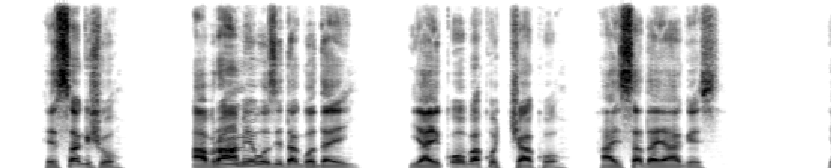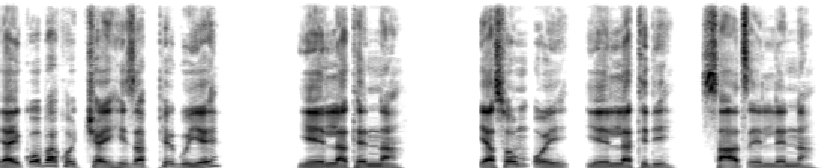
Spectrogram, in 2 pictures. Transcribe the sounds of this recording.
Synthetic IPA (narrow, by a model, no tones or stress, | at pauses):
hɛsːɐɡɪʃɔ | ʔɐbɾaːmɛwɔzɪd̪ɐɡɔd̪ɐjː | ɐjkʼo̞ːbɐkɔt͡ʃːaːkːɔ̰ | hɐjsːɐd̪ɐjaːɡe̞̰ːs | jɐjkʼo̞ːbɐkɔt͡ʃːɐjɦɪzɐpːɛɡʊjɛ | je̞ːlːɐt̪ɛnːɐ | ʔjɐsɔmʔɔjje̞ːlːɐt̪ɪd̪ɪ | sɐʔɐt͡sʼe̞ːlːɛnːɐ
